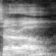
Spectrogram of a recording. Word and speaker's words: Tyrrell: Welcome, Tyrrell. Yep. Am I pronouncing it correctly? Tyrrell, but it doesn't. Tyrrell?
